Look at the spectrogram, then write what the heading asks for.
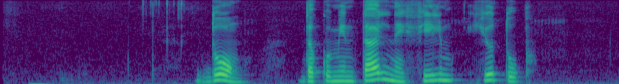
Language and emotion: Russian, neutral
